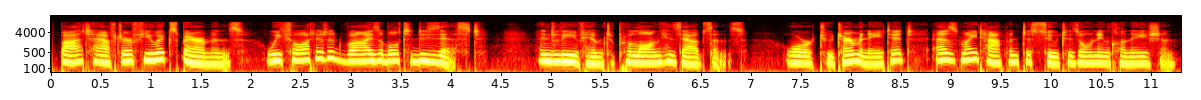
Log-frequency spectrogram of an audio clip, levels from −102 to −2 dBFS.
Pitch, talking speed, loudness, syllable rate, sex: 190 Hz, 160 wpm, -17 LUFS, 5.0 syllables/s, female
